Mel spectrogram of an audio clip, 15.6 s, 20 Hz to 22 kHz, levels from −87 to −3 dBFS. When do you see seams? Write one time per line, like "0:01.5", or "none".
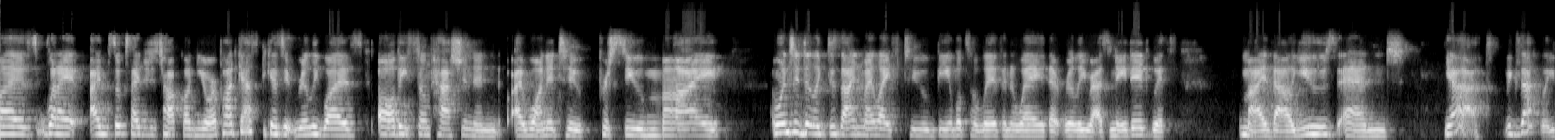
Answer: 0:04.3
